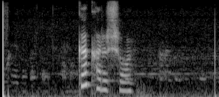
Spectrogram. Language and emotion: Russian, positive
